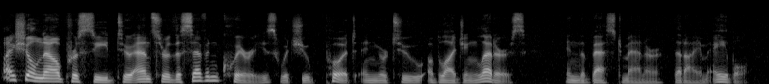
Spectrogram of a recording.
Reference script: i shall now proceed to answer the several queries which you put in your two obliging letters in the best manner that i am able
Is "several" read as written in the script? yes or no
no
